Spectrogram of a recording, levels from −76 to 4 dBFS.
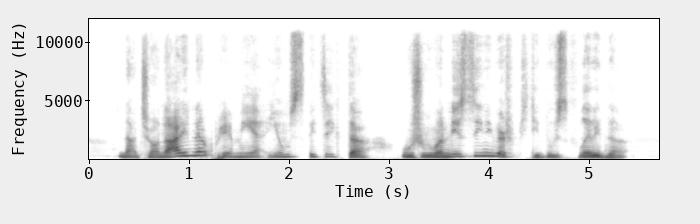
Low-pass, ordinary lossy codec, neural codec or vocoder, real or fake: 10.8 kHz; AAC, 64 kbps; codec, 16 kHz in and 24 kHz out, 0.4 kbps, LongCat-Audio-Codec, four codebook decoder; fake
